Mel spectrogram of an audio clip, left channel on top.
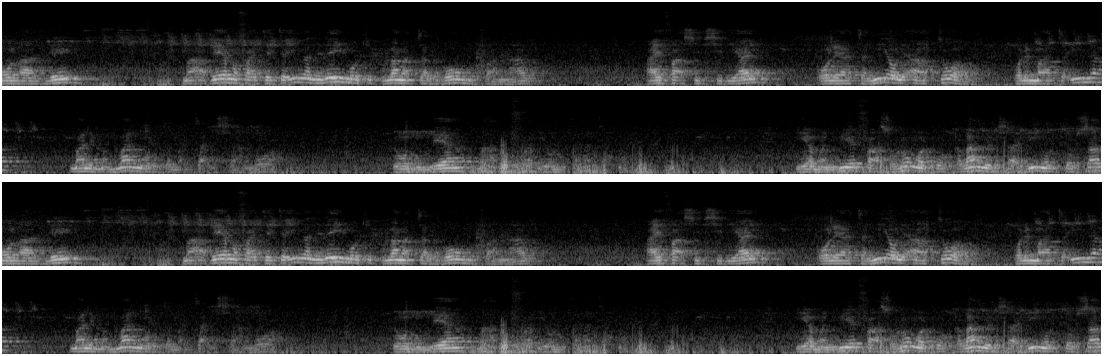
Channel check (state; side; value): identical; both; correlation 1.00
